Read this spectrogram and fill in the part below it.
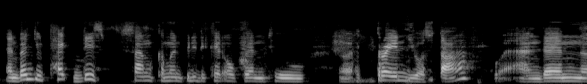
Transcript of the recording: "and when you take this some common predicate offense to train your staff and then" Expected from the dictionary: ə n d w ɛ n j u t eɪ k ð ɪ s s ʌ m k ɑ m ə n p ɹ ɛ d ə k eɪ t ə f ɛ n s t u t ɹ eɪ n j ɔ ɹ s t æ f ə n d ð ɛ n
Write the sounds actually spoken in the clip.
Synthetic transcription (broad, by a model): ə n w ɛ n j u t eɪ k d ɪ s s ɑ m k ɑ m ə n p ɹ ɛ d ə k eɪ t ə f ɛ n t u t ɹ eɪ n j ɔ s t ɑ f ə n d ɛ n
